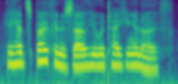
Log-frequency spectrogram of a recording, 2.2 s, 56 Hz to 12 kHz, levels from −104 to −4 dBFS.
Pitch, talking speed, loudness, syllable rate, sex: 190 Hz, 270 wpm, -16 LUFS, 6.1 syllables/s, female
